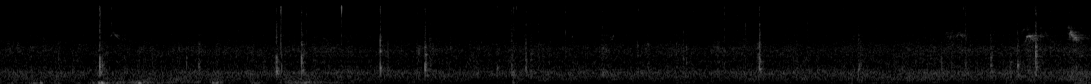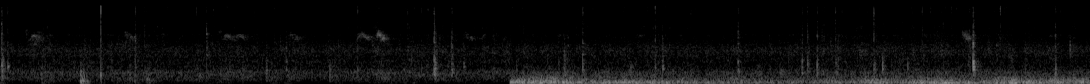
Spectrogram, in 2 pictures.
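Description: Scattered raindrops tick and patter sparsely, with a few short bird chirps around the middle. About three-quarters of the way through, a low rumbling noise sets in suddenly and continues.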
